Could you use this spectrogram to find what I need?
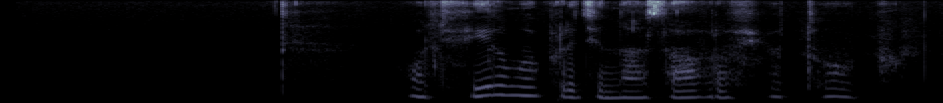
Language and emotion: Russian, sad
